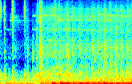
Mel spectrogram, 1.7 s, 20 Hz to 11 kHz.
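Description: A McLaren 720S engine cranks and catches, a low rumble swelling after a brief starter whir and holding close and loud to the end.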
